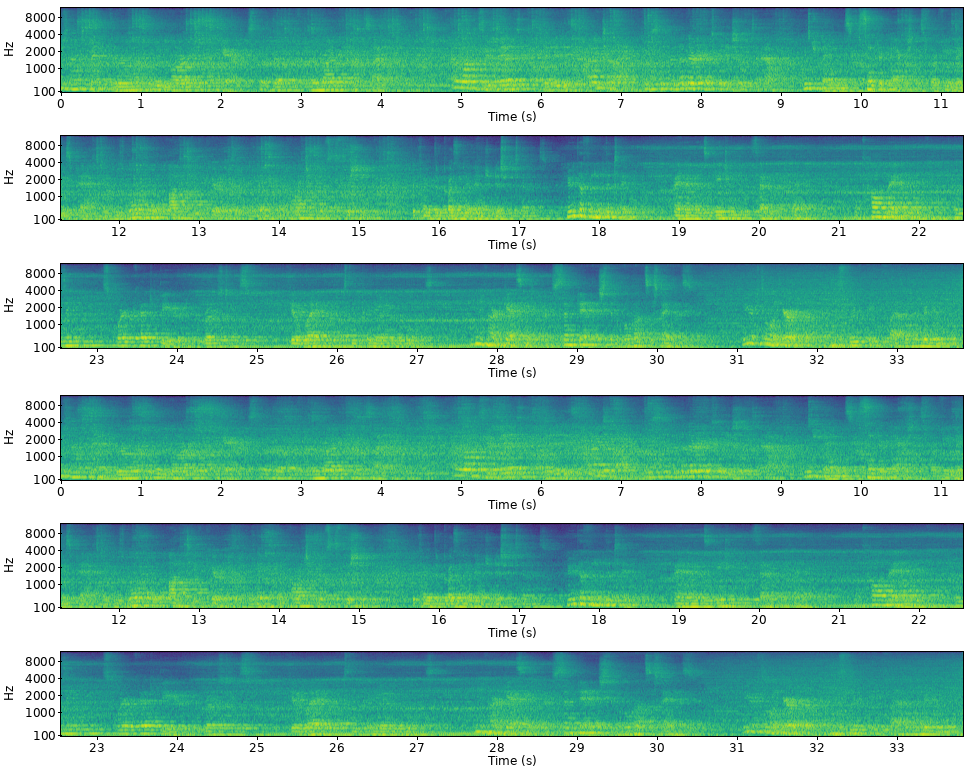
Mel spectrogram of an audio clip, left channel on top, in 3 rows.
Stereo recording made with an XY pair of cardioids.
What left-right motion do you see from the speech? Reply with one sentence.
You can hear the speech go right and come back.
